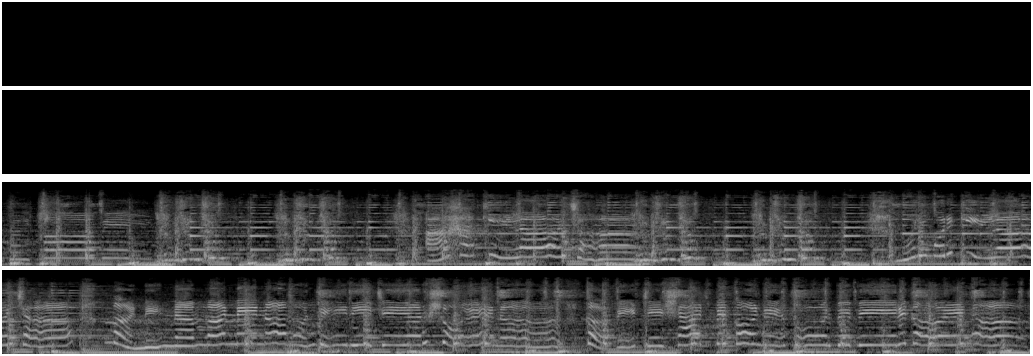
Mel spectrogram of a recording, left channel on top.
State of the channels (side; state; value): left; silent; 57 dB below the other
